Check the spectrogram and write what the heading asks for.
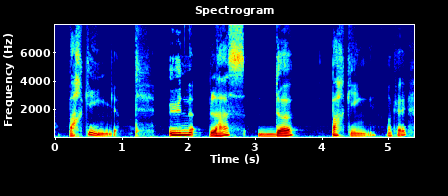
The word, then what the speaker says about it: parking: So I know it's coming from English, but still you should pronounce it the French way. Parking.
